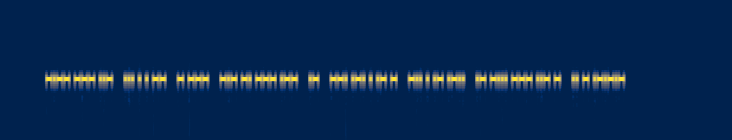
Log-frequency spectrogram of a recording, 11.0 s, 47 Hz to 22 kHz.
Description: Morse code, heard as a keyed tone, about 42 wpm, 700 Hz. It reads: YOU SEEM TO KNOW A GREAT DEAL ABOUT IT.
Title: Sentences from Top 1000 Words - Review Part 1 - 45wpm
